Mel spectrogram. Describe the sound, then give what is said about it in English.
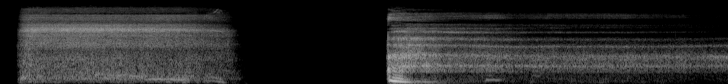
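A deep breath: a long, breathy intake lasting about two seconds, a moment of silence, then a slow, airy release that fades gradually. “if you're ready, let's take a deep breath.”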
